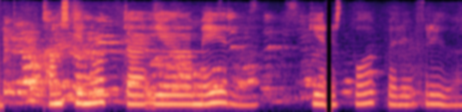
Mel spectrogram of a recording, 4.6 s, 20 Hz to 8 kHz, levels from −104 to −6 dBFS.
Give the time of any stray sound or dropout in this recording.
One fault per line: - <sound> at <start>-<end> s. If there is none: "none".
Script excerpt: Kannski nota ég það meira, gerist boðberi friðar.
- dropout at 3.3-3.3 s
